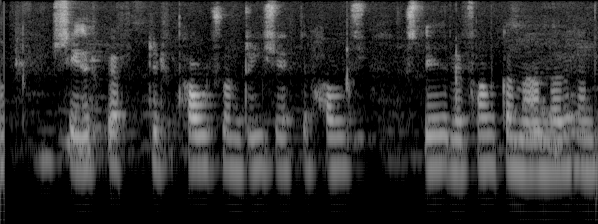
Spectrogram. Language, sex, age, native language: Icelandic, male, 20-29, Icelandic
